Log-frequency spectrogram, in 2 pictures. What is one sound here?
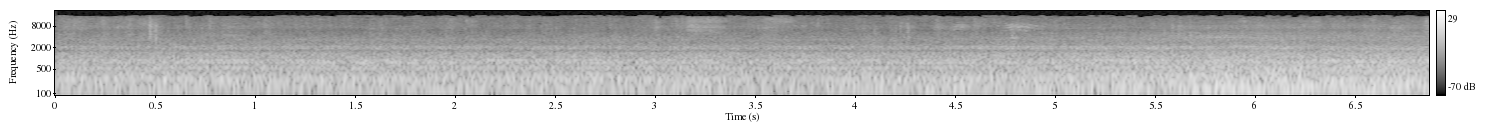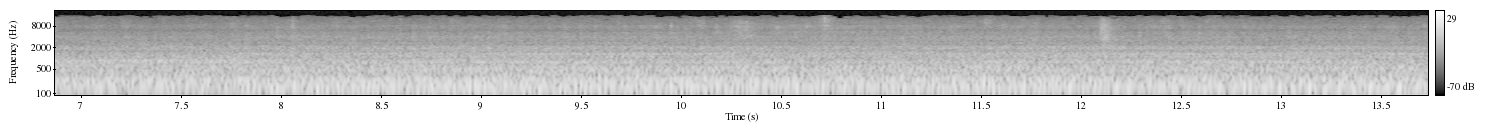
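A train rumbles steadily along the tracks, heard from inside a carriage, growing louder.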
